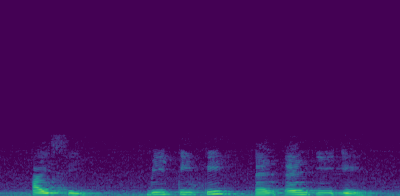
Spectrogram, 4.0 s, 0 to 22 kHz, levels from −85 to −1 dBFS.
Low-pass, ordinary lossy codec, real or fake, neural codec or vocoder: 7.2 kHz; none; fake; codec, 16 kHz, 16 kbps, FreqCodec, larger model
